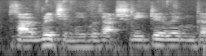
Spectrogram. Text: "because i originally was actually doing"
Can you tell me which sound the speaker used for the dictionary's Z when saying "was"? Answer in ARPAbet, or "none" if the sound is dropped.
Z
